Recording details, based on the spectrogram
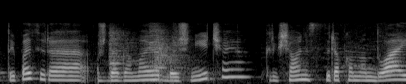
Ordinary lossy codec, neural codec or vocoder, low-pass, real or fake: AAC, 96 kbps; none; 7.2 kHz; real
